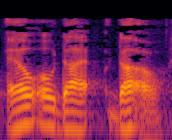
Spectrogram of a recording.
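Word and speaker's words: euodoō: That's E-U-O-D-O, long O, el odao.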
